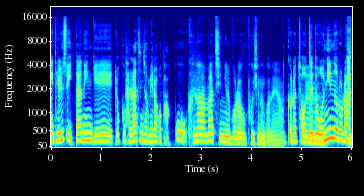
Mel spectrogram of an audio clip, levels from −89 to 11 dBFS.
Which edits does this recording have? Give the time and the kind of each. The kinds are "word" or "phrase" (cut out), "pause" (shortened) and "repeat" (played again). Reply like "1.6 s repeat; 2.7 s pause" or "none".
1.5 s word; 3.9 s word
